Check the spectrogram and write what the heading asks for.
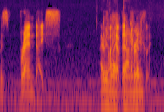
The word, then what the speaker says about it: Brandeis: building his name is Brandeis I really have been really I always pronounced it Brandis in my head but you know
